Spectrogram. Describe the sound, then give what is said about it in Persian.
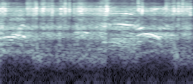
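A large crowd of Iranian women shouts, cheers and chants "Iran, Iran" for Iran's national volleyball team during a match against the Czech national team in a small stadium. It is a dense, continuous roar of high-pitched voices with rising whoops, loud and sustained throughout. “اما در این استادیوم کوچک تعداد زیادی زنان ایرانی هم حضور پیدا کردن و در حال فریاد زدن و تشویق تیم ملی ایران هستن. صدای اونها رو با هم بشنویم.”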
